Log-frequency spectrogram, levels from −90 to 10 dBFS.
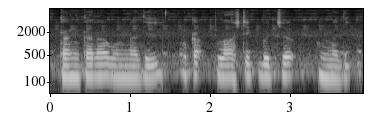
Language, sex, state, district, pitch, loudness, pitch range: Telugu, male, Telangana, Mahabubabad, 140 Hz, -20 LUFS, 135-150 Hz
